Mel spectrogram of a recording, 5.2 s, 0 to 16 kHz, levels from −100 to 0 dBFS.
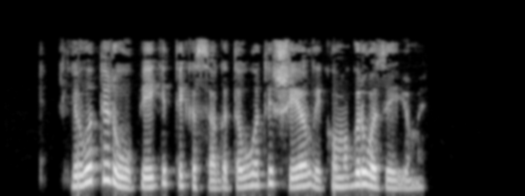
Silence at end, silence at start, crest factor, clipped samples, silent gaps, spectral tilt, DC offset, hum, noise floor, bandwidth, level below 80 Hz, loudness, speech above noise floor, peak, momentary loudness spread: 1 s; 0.7 s; 18 dB; under 0.1%; none; -4 dB/octave; under 0.1%; none; under -90 dBFS; 7.8 kHz; -60 dBFS; -16 LUFS; over 74 dB; 0 dBFS; 9 LU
